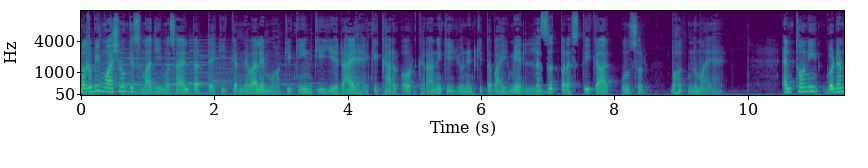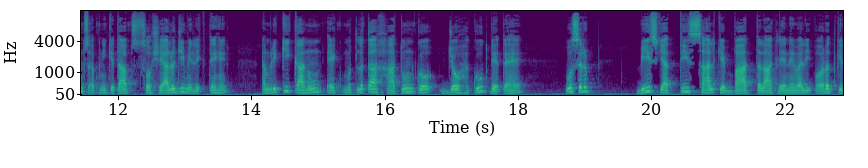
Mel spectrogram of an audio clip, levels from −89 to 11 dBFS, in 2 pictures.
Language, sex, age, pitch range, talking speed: Urdu, male, 50-69, 115-150 Hz, 160 wpm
